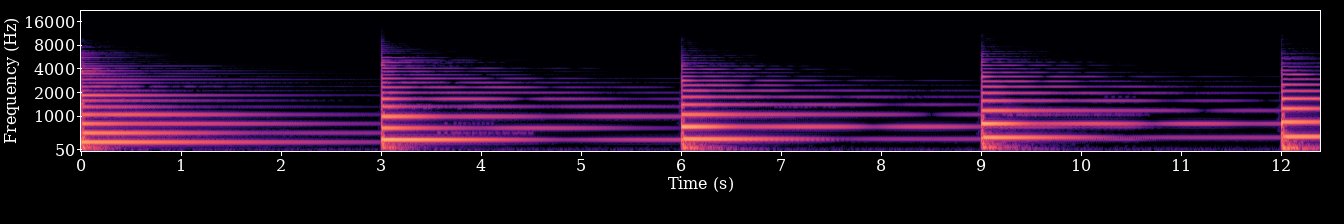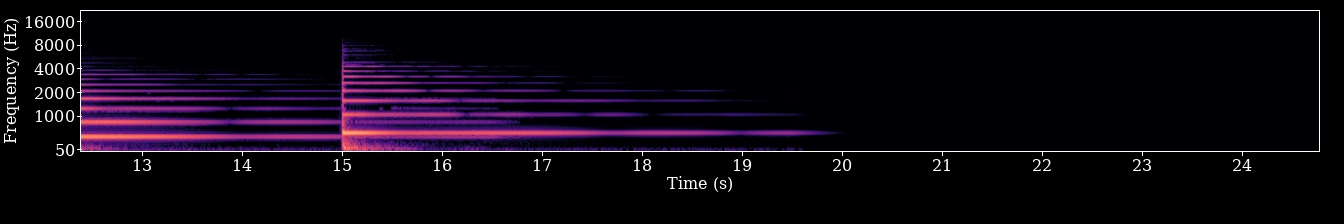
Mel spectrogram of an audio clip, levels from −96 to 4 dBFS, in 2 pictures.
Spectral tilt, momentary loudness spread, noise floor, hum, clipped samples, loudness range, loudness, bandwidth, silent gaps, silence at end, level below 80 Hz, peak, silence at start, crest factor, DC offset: -7.5 dB/octave; 26 LU; -73 dBFS; none; under 0.1%; 9 LU; -22 LUFS; 6.6 kHz; none; 7.25 s; -48 dBFS; -4 dBFS; 0 s; 20 dB; under 0.1%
